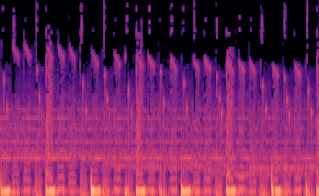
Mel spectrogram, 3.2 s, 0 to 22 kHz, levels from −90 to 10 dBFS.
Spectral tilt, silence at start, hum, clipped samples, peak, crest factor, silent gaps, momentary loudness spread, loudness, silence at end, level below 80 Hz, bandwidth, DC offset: -5 dB/octave; 0 s; none; under 0.1%; -2 dBFS; 18 dB; none; 4 LU; -21 LUFS; 0 s; -22 dBFS; over 20 kHz; under 0.1%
